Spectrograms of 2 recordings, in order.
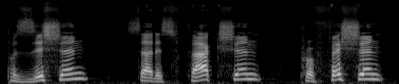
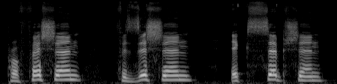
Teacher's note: Always stress the next to last syllable. Not the last syllable, no, the one before it.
